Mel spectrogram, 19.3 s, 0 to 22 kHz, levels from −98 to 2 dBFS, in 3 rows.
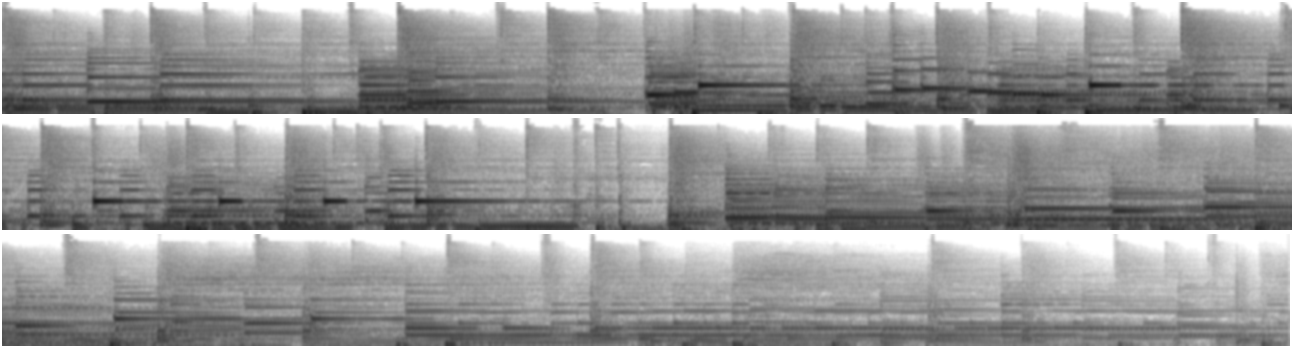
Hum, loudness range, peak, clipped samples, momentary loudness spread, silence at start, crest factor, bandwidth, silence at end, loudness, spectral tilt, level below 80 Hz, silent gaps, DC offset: none; 13 LU; -2 dBFS; under 0.1%; 17 LU; 0 s; 18 dB; over 20 kHz; 0 s; -19 LUFS; -6 dB/octave; -34 dBFS; none; under 0.1%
